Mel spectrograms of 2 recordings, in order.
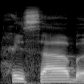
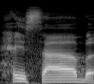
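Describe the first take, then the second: The two takes are said the same way.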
